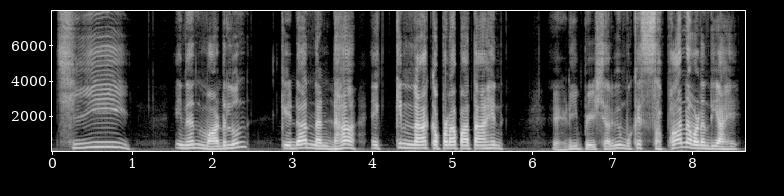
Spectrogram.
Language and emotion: Sindhi, disgusted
